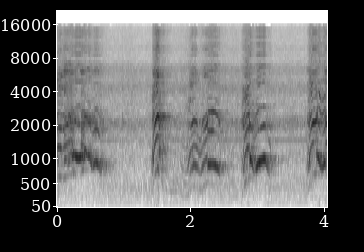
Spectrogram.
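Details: A Havanese dog in a grooming shop complains or sings the blues while the dryer is on her: four wavering, whining howls that rise and fall, each under a second long, with a steady dryer hum behind.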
